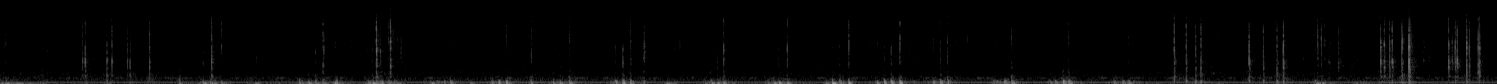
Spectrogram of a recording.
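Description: A mid-size white plastic lotion bottle with a blue cap, hollow and apparently filled, is held in the hand and tapped and scratched with long nails close to the microphone. Rapid, irregular sharp clicks and brief scratchy strokes come in clusters over a steady low hum. Each tap is short and dry, with almost no ring.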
